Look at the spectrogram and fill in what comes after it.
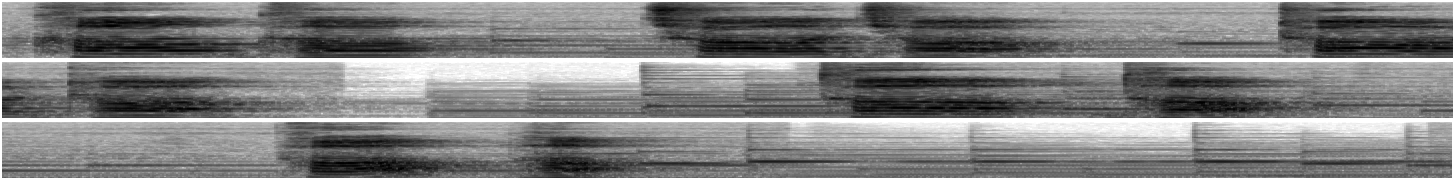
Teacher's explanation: যে সকল ব্যঞ্জন উচ্চারণের সময় শ্বাসবায়ু বেশি পরিমাণে বা জোরে নির্গত হয় তাদের বলে মহাপ্রাণ বর্ণ। প্রত্যেক বর্গের দ্বিতীয় ও চতুর্থ বর্ণগুলিকে মহাপ্রাণ বর্ণ বলা হয়।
